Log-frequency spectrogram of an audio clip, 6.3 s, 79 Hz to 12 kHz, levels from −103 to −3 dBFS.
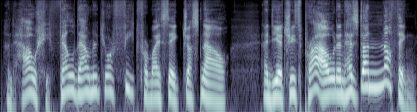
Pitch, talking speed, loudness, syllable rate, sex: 170 Hz, 200 wpm, -21 LUFS, 3.9 syllables/s, male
